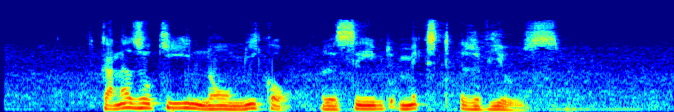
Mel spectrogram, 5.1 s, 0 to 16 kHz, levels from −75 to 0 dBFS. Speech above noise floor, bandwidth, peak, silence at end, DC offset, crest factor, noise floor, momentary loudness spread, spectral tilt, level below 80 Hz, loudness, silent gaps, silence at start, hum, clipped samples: 32 dB; 8.4 kHz; -2 dBFS; 0.75 s; under 0.1%; 14 dB; -45 dBFS; 12 LU; -7 dB/octave; -38 dBFS; -15 LUFS; none; 0.8 s; none; under 0.1%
